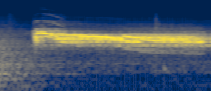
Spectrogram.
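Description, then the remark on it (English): A single loud, harsh screech of a gigantic cockatrice bursts in after a brief quiet moment and holds steady for about two seconds, shrill and raspy, alone with no talking. “Herr Dr. Sparlago has made himself into a gigantic cockatrice”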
